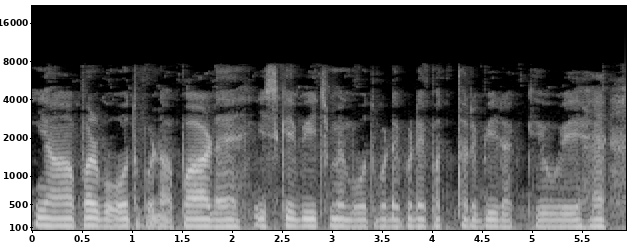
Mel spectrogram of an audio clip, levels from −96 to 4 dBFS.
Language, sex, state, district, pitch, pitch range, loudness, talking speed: Hindi, male, Uttar Pradesh, Shamli, 120 Hz, 115-125 Hz, -19 LUFS, 170 wpm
